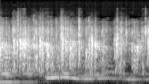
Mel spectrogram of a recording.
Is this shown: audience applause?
yes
